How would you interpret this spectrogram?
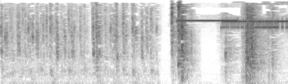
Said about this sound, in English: What's wrong with this phone? It's making crazy noises. Those crazy noises are computer signals. Yeah, some guys at MIT are sending us reasons why Captain Picard is better than Captain Kirk.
